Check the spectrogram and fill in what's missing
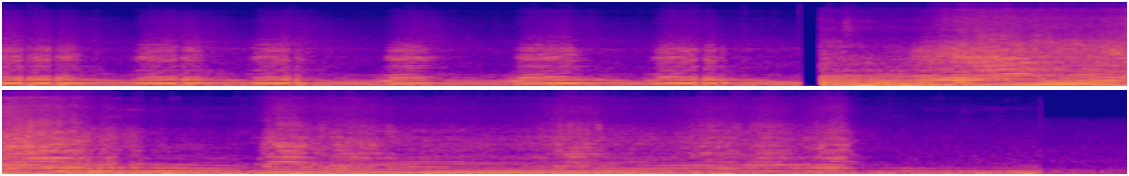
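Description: A hard-driven car engine revs loudly and repeatedly, rising and falling in pitch with short pulsing bursts, then a brief cut before a longer sustained high-revving run, close and alone.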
